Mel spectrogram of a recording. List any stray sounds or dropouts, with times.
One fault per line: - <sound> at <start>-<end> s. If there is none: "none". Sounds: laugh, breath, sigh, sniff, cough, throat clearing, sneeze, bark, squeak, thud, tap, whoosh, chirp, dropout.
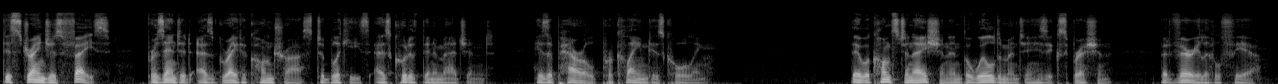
none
